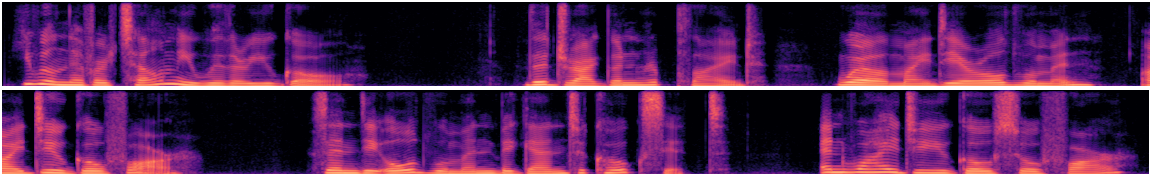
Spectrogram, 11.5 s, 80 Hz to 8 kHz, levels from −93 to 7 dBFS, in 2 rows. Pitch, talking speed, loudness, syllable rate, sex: 215 Hz, 185 wpm, -17 LUFS, 4.7 syllables/s, female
